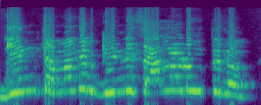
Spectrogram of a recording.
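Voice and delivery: ordinary talk, nothing marked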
